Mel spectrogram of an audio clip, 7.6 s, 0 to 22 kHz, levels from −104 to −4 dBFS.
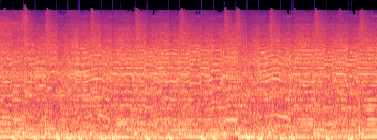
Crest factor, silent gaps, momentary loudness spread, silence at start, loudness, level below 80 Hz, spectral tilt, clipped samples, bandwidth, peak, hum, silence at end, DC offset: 10 dB; none; 1 LU; 0 s; -9 LUFS; -18 dBFS; -4 dB/octave; under 0.1%; 17 kHz; 0 dBFS; none; 0 s; under 0.1%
